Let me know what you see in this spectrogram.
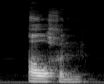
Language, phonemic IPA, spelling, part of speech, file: Dutch, /ˈɑlɣə(n)/, algen, noun, Nl-algen.ogg
- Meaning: plural of alg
